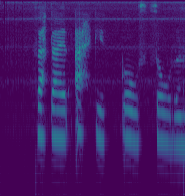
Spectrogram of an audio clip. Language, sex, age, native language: Icelandic, female, 7, Icelandic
